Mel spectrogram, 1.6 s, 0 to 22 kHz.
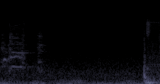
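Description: A chicken in the 7 Days To Die video game gives a few short, faint clucks, distant and quiet over soft background noise.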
